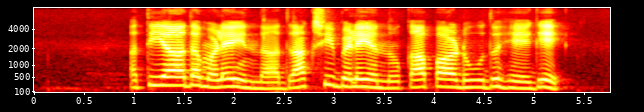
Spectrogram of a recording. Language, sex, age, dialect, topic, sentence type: Kannada, female, 41-45, Mysore Kannada, agriculture, question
